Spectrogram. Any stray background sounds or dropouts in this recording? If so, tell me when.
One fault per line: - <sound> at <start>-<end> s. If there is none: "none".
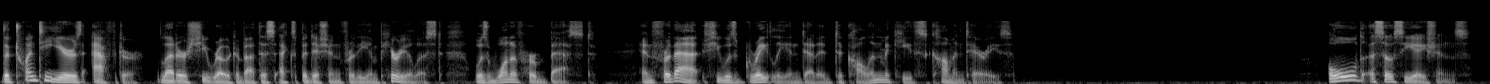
none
